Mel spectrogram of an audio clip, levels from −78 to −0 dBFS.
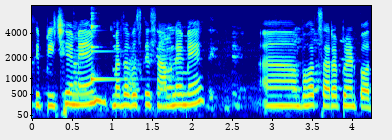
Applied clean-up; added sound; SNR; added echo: none; Bell; 12 dB; none.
